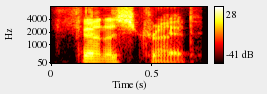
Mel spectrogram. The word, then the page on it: fenestrate: American English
